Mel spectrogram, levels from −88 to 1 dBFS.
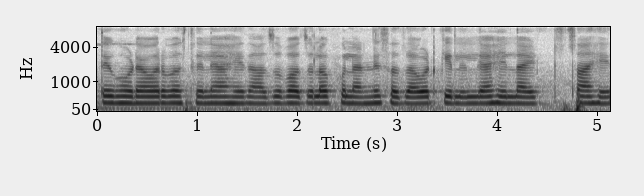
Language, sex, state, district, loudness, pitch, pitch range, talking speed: Marathi, female, Maharashtra, Pune, -15 LUFS, 195 Hz, 190-200 Hz, 130 wpm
